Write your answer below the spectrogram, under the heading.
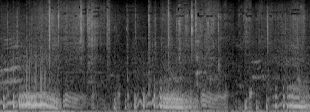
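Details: Male pigeon in full performance, pouring out loud, deep, burbling coos in overlapping phrases about every two seconds, the throaty tone rising and falling, with low rumbling noise underneath.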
